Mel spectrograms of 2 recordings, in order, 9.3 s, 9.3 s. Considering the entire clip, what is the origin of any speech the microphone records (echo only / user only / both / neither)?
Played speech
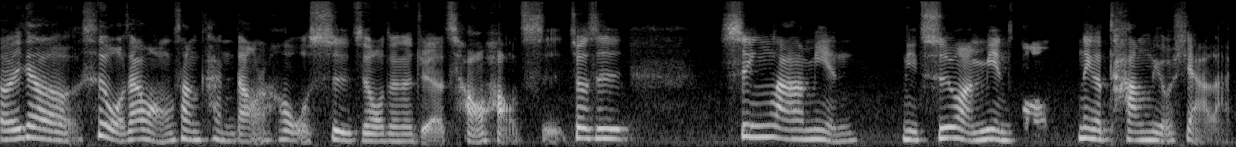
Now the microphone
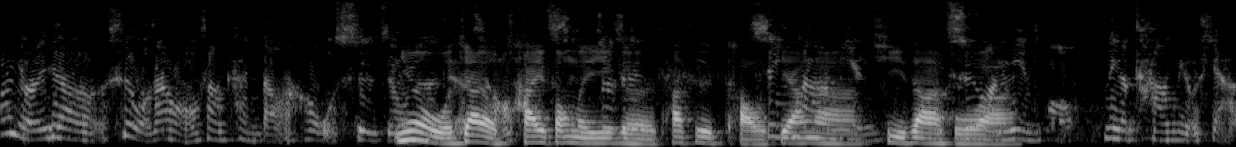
both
